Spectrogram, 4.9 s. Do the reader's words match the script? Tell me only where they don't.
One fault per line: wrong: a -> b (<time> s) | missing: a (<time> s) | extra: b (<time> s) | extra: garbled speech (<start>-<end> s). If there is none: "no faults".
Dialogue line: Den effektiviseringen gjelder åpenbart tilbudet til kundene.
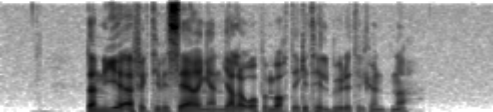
extra: nye (1.0 s)
extra: ikke (3.0 s)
